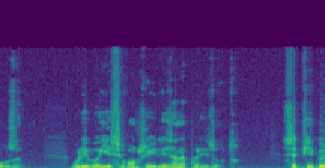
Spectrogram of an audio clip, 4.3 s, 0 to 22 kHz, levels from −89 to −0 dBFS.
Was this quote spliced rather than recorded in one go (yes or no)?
yes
